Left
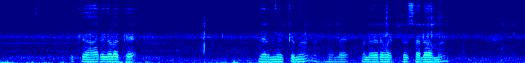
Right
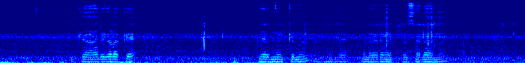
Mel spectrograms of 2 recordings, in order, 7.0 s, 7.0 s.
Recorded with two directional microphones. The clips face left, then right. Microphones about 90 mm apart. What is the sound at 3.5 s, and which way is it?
Speech, 20° left (ahead or behind).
